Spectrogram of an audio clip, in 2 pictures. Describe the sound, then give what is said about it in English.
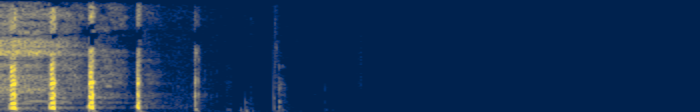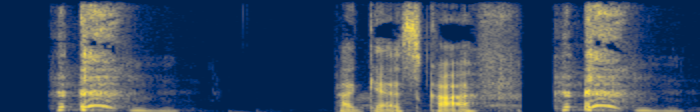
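A quick burst of about four short, sharp, deliberate coughs into the mic, followed by a few seconds of silence and then a person speaking. “Podcast cough.”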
